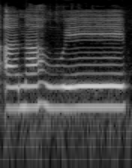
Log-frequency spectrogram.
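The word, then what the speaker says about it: أحوى: Nah, kemudian cara membacanya berubah menjadi gusa anahwe. Nah, seperti itu awalnya ghusa anahwa kemudian menjadi gusa anahwe.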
